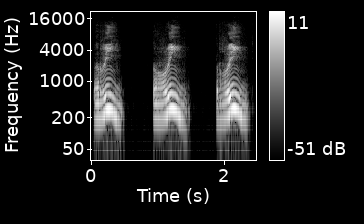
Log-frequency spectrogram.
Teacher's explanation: जुर जुर जुर र या ज़ेर री र के नीचे ज़ेर है और या से मिलाते हुए आवाज सख्त बनेगी लेकिन र बारीक रहेगा।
